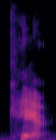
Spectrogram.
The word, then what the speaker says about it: Claire: Because they can't pronounce, Japanese people, native Japanese, cannot pronounce the L. And this is how they pronounce it. Claire. But because I also knew English, American English, I omitted the L. And I just pronounced my name how? What is Claire without the L? Care. Right. It was like an Americanized version of this. Claire. I just said Care. My name is Care.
